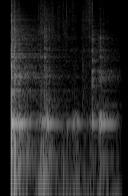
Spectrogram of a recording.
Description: plastic handle

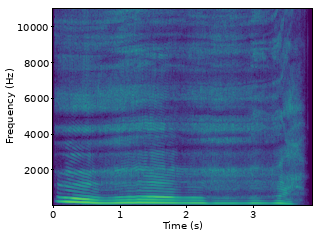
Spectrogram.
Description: yawning

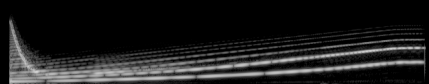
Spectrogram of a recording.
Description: arcade rising

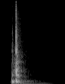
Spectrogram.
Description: plastic clasp close regular

